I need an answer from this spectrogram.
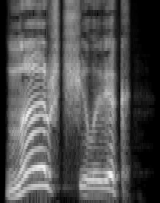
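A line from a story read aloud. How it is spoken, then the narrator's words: Joyful exclamation. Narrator (Russian): радостно восклицает Жбанков, узнав о сбежавшем муже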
